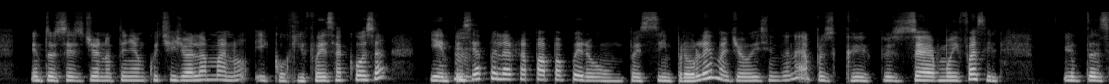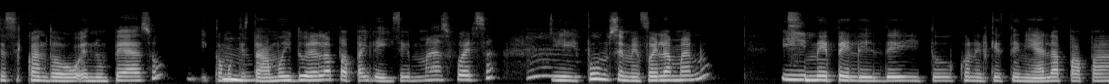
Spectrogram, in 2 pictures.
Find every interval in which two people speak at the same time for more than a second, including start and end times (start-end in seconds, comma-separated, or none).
none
